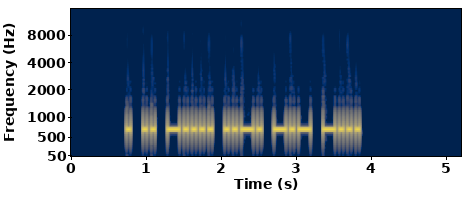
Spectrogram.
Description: Morse code, heard as a keyed tone, about 22 wpm, 700 Hz. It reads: EI6FKB
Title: DXCC-100 Call Signs - 6 Characters - Repeated 2x - 22wpm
